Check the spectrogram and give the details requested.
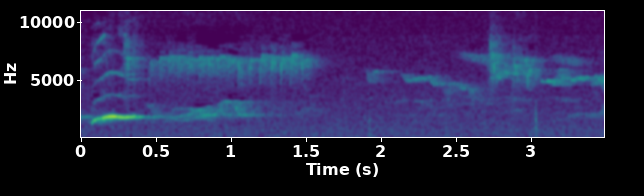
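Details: Spotted laughingthrush (Garrulax ocellatus) at Eaglenest Wildlife Sanctuary in the Himalayas giving a loud, sharp whistled note that slides upward, followed by thinner high whistles and a falling slur.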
